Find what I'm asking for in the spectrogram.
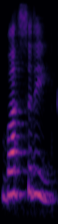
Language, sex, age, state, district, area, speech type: Kashmiri, female, 18-30, Jammu and Kashmir, Anantnag, urban, read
